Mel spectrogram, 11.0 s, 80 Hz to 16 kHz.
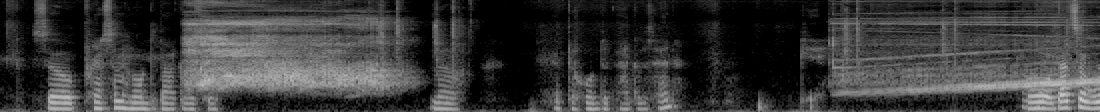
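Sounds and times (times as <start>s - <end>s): toy dinosaur hissing growl: 1.8s - 4.3s, 8.3s - 11.0s.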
